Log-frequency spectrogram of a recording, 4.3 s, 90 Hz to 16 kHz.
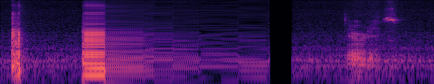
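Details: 1973 Luxman L-507 amplifier, 50 W per channel, cold start: two sharp crackling pops with faint ringing over the quiet left channel before the relay clicks in; intermittent crackle and pop, cause not yet found.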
